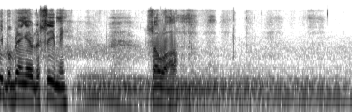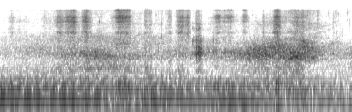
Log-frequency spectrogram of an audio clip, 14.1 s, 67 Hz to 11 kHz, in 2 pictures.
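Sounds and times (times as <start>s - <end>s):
road noise: 0.0s - 14.0s.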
